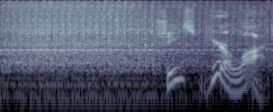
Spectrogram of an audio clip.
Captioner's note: machine whirring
